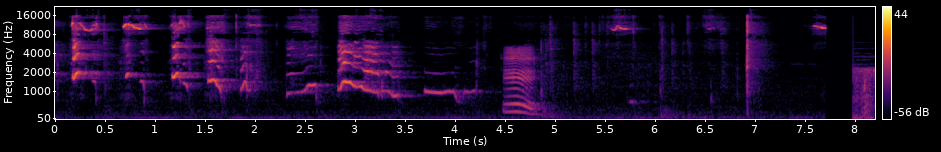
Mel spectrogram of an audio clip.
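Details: Domestic cats and kittens meowing indoors: a quick run of short, high harmonic mews with falling tails, about two a second, then a longer, lower meow sliding downward, followed by quiet room noise and a final thump.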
